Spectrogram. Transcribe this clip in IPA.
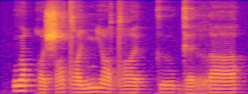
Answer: u˦ qʷ ɛ˨ ʃ ʌ˦ dˤ ʌ˧ i̯ ɲ i˦˨ u̯ dˤ ɛ˧ | k ɯ˨ u̯ ɡ ɛ˨ r a˦

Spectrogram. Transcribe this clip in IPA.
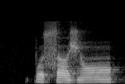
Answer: p ʊ s ʌ ʒ ɔ̃

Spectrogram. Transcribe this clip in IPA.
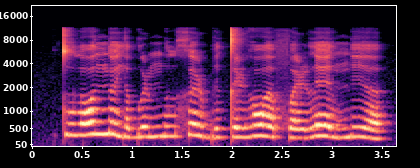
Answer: t u l ɔ ɐ̯ ŋ œ j ɐ ɡʷ œ ɭ ŋ u l x œ ɭ b ɪ l t ɛ ɭ ɦ ɔ ɐ̯ f ɐ ɭ l ɛ l ŋ ɪ ɐ̯

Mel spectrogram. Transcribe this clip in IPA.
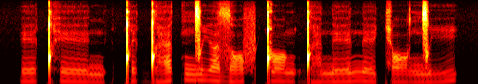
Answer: ɪː ǃʰ ɪː ŋ | ǃ ɪ ɡ͡ǃ æ t ŋ͡ǀ i ɐ̯ z ɔ f ŋ͡ǃ ɔː ŋ ɡ͡ǃ æ n ɪː n ɪː c ɔː ŋ͡ǀ i

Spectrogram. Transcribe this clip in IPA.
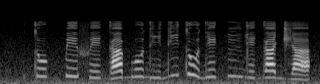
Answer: t o˧ k͡p e˧ f e˨ ɡ a˨˦ b o˦ d i˧ d i˦ t o˦˨ d e˧ k ĩ˦ ɡ e˧ ɡ a˧ d͡ʒ a˨

